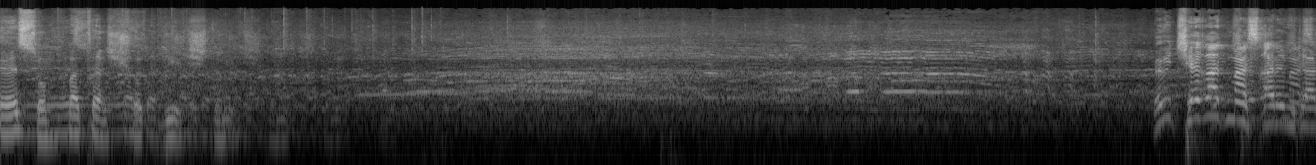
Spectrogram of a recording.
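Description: An older man chants mournfully into a microphone, his voice loud and close.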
